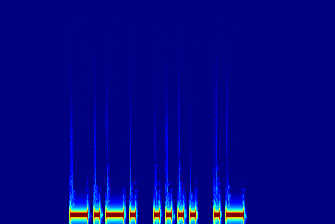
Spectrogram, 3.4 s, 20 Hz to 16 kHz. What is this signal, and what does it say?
Morse code, heard as a keyed tone, about 20 wpm, 700 Hz. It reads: CHA
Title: Build A Word - 3 Letters At A Time - 8-Letter Words - 20wpm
